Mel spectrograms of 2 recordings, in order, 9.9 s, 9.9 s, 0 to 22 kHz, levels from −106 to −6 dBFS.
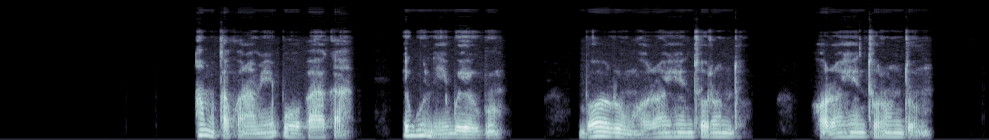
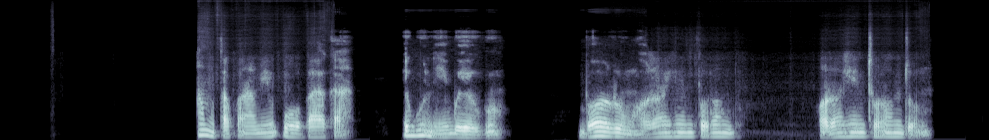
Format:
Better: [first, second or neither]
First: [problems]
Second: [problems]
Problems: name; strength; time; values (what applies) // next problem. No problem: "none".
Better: first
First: none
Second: noise reduction (neural mask model DeepFilterNet 3)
